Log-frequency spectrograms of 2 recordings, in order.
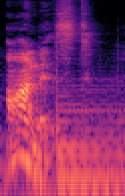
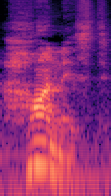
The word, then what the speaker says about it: honest: As palavrinhas que começam com H podem ser bem traiçoeiras, porque em algumas delas o som do H vai ser vocalizado, como em home, house, humble, e em outras não, como é o caso de honest. Você não vai falar honest, esse H aí é mudo, honest.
